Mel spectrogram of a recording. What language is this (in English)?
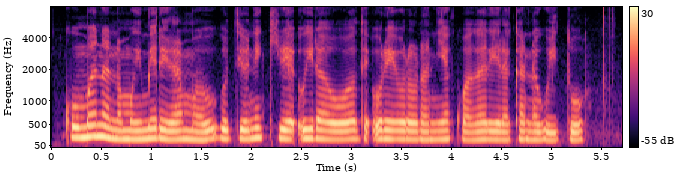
Kikuyu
